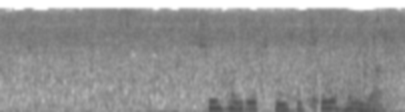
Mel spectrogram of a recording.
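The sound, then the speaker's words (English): Steady rain hisses evenly throughout, a constant wash of falling drops. Partway through, a voice speaks over it briefly. “Problem is, it's still raining, and I'm waiting for this rain to go away.”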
